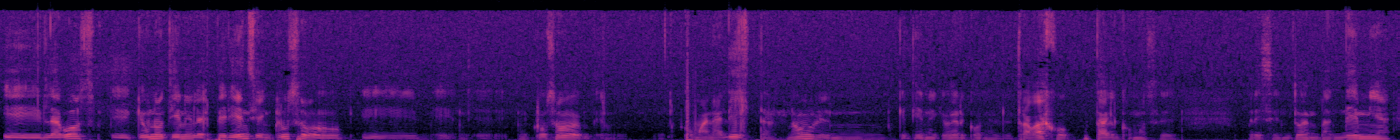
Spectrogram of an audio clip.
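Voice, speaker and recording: A man hosting a reflective radio conversation, with halting, thoughtful phrasing. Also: lowish voice, mellow, a little hiss or hum. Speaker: radio host.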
